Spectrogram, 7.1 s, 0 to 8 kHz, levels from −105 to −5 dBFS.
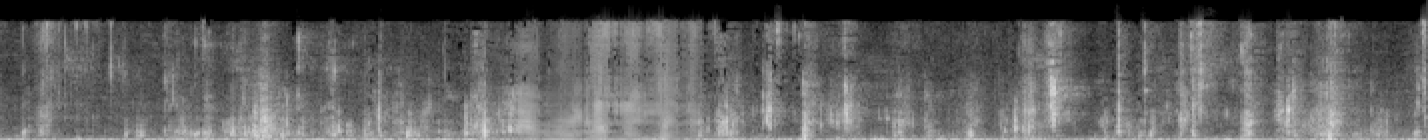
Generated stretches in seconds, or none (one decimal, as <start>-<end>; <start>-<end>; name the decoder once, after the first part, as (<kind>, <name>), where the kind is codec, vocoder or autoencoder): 2.6-3.5 (vocoder, BigVGAN v2)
